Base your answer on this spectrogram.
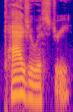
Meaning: The process of answering practical questions by means of interpretation of rules, or of cases that illustrate such rules, especially in ethics; case-based reasoning
- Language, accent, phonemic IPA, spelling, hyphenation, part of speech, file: English, US, /ˈkæʒuːəstɹi/, casuistry, ca‧su‧ist‧ry, noun, En-us-casuistry.ogg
